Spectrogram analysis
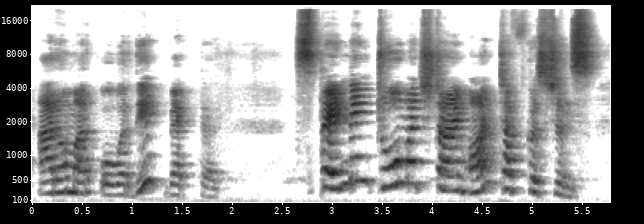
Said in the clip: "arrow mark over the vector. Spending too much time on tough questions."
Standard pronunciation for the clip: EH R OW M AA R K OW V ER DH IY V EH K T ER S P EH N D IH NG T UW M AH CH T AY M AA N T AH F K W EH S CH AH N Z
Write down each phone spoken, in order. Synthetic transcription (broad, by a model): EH R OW M AA R K OW V ER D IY V EH K T ER S P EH N D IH NG T UW M AH CH T AY M AA N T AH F K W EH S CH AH N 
